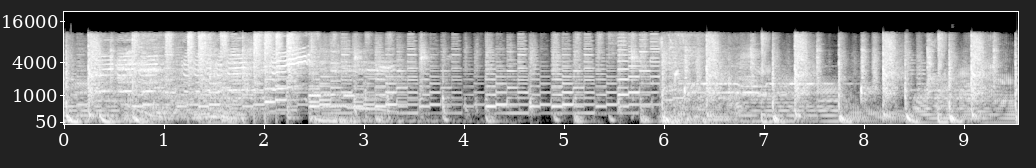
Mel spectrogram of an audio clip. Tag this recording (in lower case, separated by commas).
music, drum and bass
